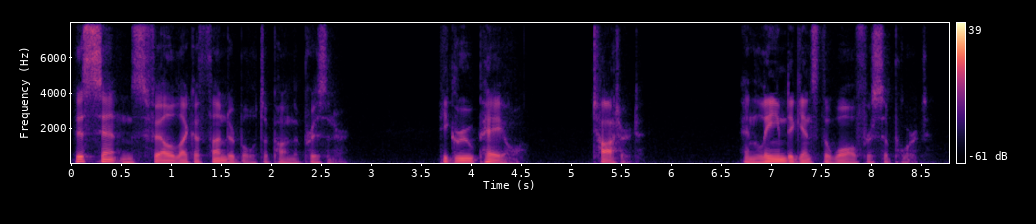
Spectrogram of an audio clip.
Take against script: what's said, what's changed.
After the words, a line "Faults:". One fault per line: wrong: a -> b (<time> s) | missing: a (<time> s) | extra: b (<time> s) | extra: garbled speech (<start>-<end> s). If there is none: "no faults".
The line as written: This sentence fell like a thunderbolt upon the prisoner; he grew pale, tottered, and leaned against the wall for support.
This sentence fell like a thunderbolt upon the prisoner; he grew pale, tottered, and leaned against the wall for support.
Faults:
no faults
